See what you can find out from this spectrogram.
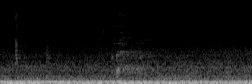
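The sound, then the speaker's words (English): Steady low rumble of a little green truck's engine and snow tires heard from inside the cab while driving around snowy Vancouver, a constant droning road noise with faint rattles and hiss above it. “You're going to hear some different sounds today because we're driving around in the little green truck with a big heart because it's been snowing in Vancouver.”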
